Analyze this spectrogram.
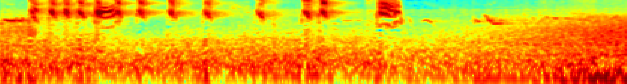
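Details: Calls of a female double-collared seedeater meant to make the male sing: a rapid series of high, clipped chirps, slowing into spaced notes, then quiet hiss.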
